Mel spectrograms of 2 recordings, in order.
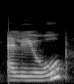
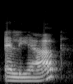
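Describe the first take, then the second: First: The last syllable has a long 'or' vowel. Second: The last syllable has a short 'a' vowel. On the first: "some sites would pronounce this Eliorb and have a longer orb" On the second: "in the U K we would trend towards an ab"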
